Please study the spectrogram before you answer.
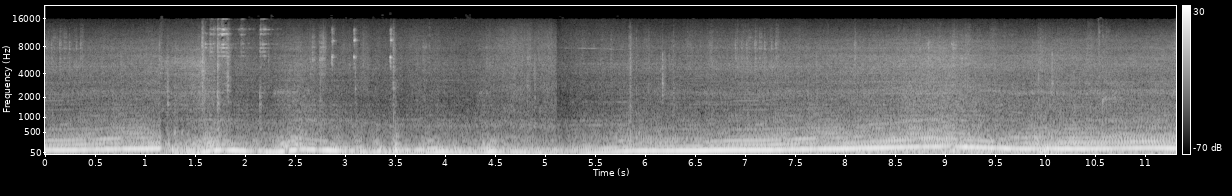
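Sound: car accelerating fast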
